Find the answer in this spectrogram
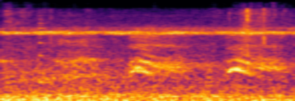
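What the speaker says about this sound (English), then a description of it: "I hear crows." Crows caw a couple of times in the distance over steady outdoor background noise and a constant high insect-like whine.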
